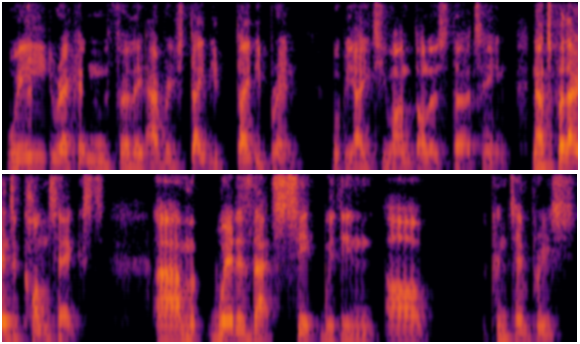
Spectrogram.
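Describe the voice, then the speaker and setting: A man co-hosting a casual podcast, talking in quick, joking bursts. He trips over his own sentences and restarts them. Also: medium pitch. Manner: animated, self-interrupting, jokey. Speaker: podcast co-host. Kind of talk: casual market chat.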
